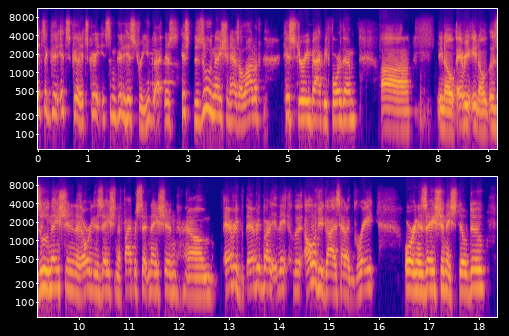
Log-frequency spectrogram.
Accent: West Coast, United States; I'm not from the East Coast. I'm from the West Coast

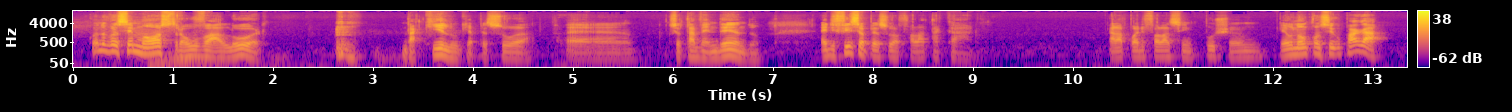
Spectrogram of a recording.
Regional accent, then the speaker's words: Santos, São Paulo, Brazil; moved away as an adult; now in São Paulo, Brazil; eu sou de Santos

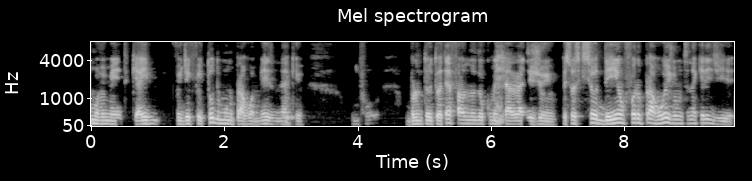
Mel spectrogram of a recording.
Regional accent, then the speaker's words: Brazil

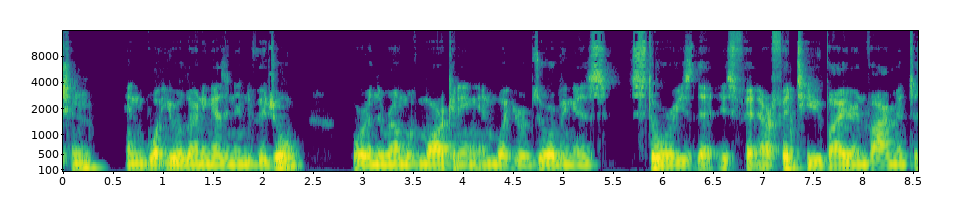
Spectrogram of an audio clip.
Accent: United States; now in Australia; growing up in the States

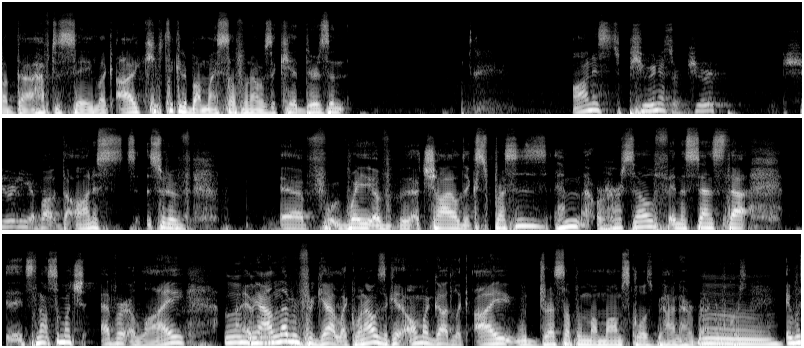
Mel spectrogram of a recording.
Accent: Beirut, Beirut Governorate, Lebanon; moved away as an adult; also born or lived in Abu Dhabi, United Arab Emirates / Michigan, United States; I grew up in Lebanon until 21.

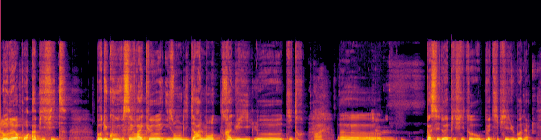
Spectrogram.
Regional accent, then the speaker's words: Normandy, France; je suis normand

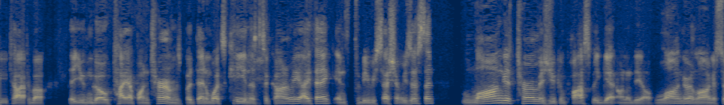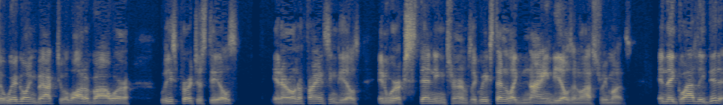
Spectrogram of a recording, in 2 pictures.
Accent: New England, United States; we're from New England

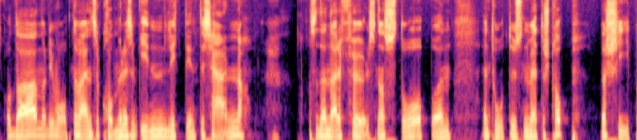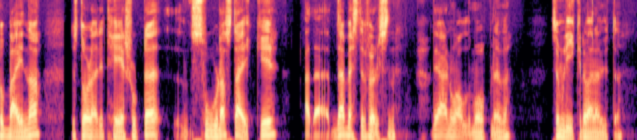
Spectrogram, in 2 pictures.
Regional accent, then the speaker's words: Lier, Buskerud, Norway; jeg er jo født og oppvokst i Lier

